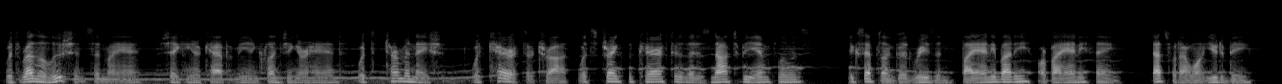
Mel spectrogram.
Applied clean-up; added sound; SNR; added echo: neural mask model RNNoise.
